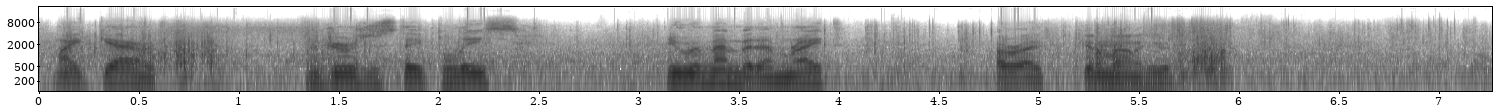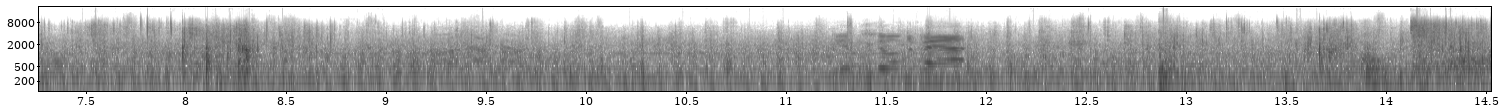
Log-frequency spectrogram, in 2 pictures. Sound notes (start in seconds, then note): 8.2 agents chattering; 8.2 helicopter whirring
